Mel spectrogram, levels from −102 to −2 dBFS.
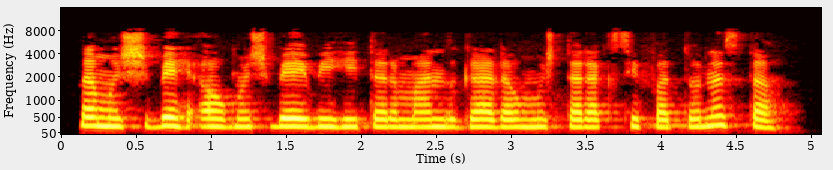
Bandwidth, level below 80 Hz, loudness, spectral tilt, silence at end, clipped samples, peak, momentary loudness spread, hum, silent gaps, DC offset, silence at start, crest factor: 8 kHz; -70 dBFS; -21 LUFS; -4.5 dB/octave; 0.3 s; under 0.1%; -4 dBFS; 8 LU; none; none; under 0.1%; 0.15 s; 18 dB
